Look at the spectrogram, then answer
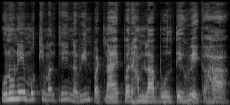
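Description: A news anchor reading a formal political news report in steady, measured Hindi newsreading. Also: mid-range voice, breathy edge. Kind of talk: scripted news narration.

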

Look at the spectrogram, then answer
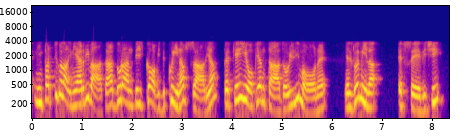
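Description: A man's voice: sits high, husky. A middle-aged man with a Neapolitan accent telling his story as a radio interview guest, hesitant and wordy, often repeating words. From Naples, Italy. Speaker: interview guest, tenor and vocal coach. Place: remote call to a radio show. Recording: tinny phone-line radio call.

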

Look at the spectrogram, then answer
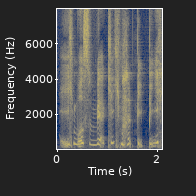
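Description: A woman's voice: high-pitched, steady tone, measured pace, creaky, darkish tone, no echo, clean studio sound, voice pushed up, full character voice. A woman voicing a small boy prince in a read-aloud children's story, pleading that he needs the toilet. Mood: urgent whining. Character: whiny little boy prince desperate to pee.

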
